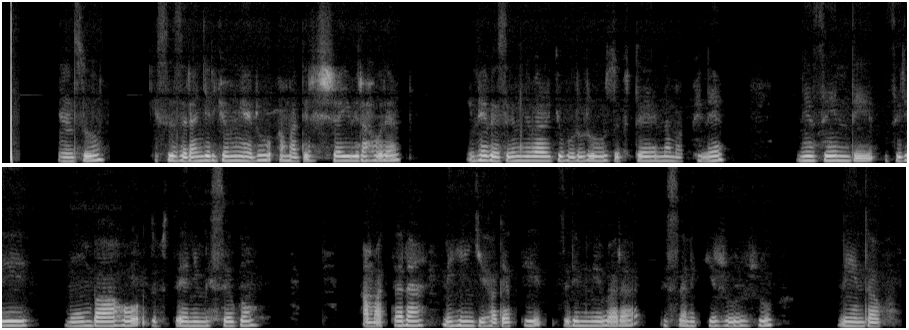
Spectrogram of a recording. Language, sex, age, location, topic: Kinyarwanda, female, 18-24, Huye, health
